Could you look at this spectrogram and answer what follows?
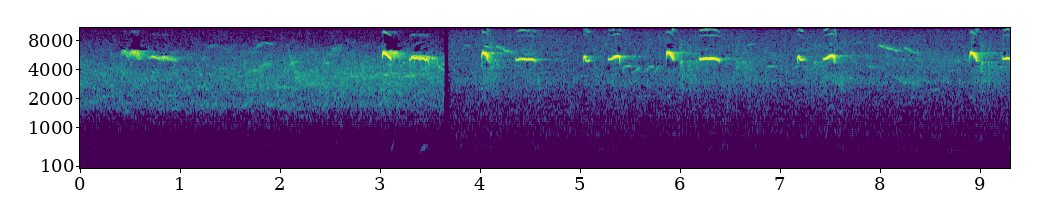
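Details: Common kingfisher (Alcedo atthis) calling: piercing, thin high whistles, single or paired, repeated irregularly for several seconds over a faint background hiss.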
